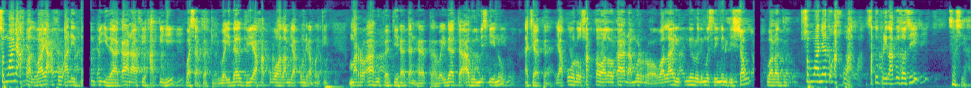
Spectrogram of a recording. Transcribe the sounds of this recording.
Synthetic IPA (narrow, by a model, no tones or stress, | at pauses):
səmuaɲaʔaxwalwajaʔfuʔanɪðambiʔiðakanafiħaqːiɦiwasababiwaʔiðad̪iaħakːuwɔhlamjakunliʔaxɔ̰t̪imarːɔʔaɦufat̪iɦat̪anɦab̥ahwaiðad̪aʔaɦualmɪskiːnu | ʔad͡ʒab̥ahjakunalħaqːwalawkanamʊrːɔ̰walajʊt̪̚mɪɾulmʊsliminfiʃaw | walad̪usəmuaɲat̪uʔahwa̰lsat̪upəɾilakus̬osi | sosia̰l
